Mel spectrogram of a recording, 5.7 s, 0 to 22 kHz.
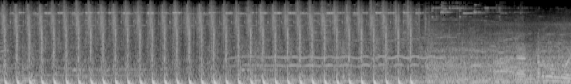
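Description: Rapid automatic gunfire in the video game Far Cry 5 rattles off in a long, evenly spaced burst of loud shots for about four seconds, then stops, leaving quieter game ambience.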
